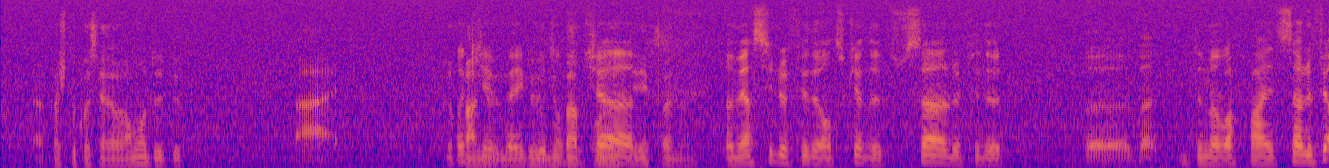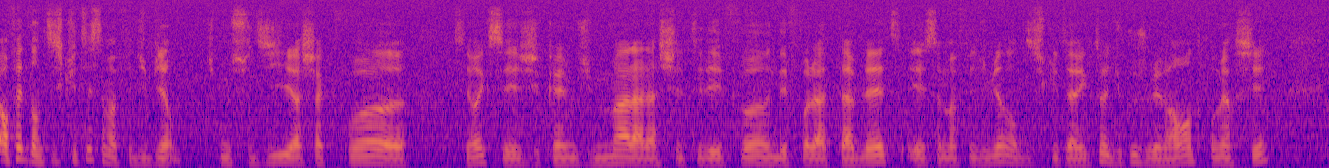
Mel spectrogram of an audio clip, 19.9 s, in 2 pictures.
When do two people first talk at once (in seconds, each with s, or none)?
3.5 s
